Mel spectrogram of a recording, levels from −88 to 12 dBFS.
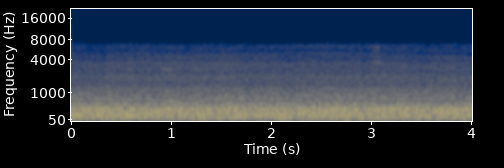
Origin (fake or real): real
